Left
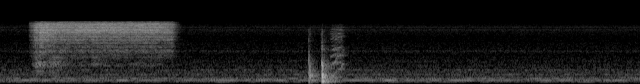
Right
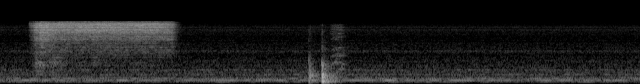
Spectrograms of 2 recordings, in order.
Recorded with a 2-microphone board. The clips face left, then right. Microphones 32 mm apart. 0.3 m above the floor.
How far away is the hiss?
About 1.2 m.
